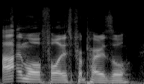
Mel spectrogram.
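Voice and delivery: ordinary talk, nothing marked

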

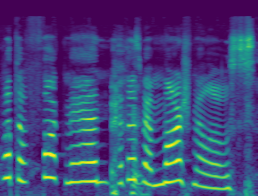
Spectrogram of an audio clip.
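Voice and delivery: high, outraged candy mascot; indignant Candyman. Pretend. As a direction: squawk it like an offended mascot. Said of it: "the Candyman is like".

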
